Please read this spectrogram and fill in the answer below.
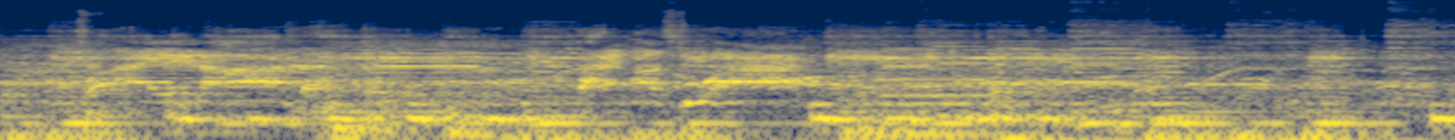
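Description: Live church praise music with steady held notes, and a congregation singing, shouting and whooping over it.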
